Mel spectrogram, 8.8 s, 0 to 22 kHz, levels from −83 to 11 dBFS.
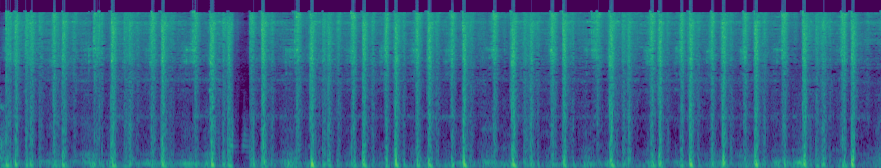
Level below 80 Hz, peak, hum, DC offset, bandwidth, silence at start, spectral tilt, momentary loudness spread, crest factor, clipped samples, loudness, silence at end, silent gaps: -34 dBFS; 0 dBFS; none; under 0.1%; over 20 kHz; 0 s; -0.5 dB/octave; 2 LU; 14 dB; 0.5%; -10 LUFS; 0 s; none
